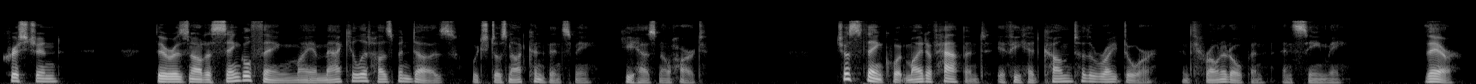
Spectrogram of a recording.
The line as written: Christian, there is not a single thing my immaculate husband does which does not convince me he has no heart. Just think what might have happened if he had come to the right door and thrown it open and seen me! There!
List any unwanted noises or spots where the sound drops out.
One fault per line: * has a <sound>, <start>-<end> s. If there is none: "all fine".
all fine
